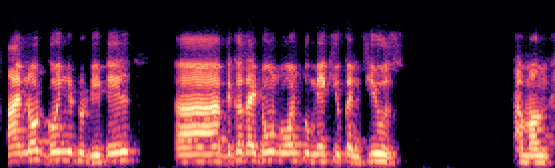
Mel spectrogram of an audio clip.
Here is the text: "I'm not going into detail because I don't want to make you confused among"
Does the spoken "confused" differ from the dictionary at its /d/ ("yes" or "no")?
yes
